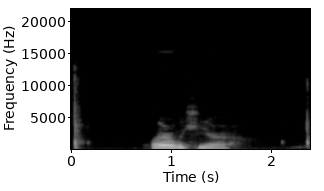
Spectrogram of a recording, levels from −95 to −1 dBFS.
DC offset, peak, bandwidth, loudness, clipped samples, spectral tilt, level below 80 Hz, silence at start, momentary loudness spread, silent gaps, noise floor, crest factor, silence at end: under 0.1%; -18 dBFS; 12.5 kHz; -34 LUFS; under 0.1%; -6 dB/octave; -86 dBFS; 0.05 s; 18 LU; none; -89 dBFS; 18 dB; 0 s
